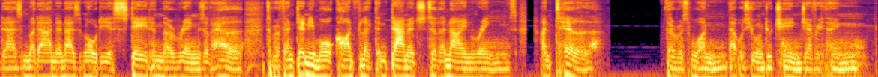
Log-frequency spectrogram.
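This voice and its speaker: Man putting on a deep, husky, ominous demonic voice. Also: darkish tone. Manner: slow solemn dramatic delivery. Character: ominous demonic male lore-giver warning of hell. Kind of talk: tabletop game scripted narration.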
